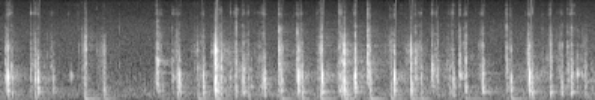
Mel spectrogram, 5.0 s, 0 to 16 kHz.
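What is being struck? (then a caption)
Plastic mechanical keyboard with tall plastic keycaps. Fingertips of both hands type on a NiZ Plum Atom 68, a compact 68-key mechanical keyboard with a white plastic case and tall purple and yellow Domikey Gas Attack SA plastic keycaps, resting on a desk pad. About 25 quick, dry, clacky key taps sound with a mid-pitched, hollow plastic tone and bright tops, with a brief pause near the one-second mark. Each tap dies away almost instantly with little low end.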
